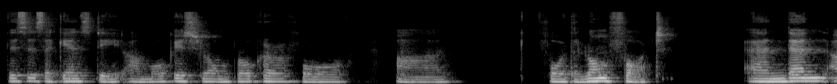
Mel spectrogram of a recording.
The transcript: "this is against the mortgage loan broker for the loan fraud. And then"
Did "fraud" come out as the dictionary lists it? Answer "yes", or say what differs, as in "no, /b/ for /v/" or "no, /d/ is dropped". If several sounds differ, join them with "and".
no, /ɹ/ is dropped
